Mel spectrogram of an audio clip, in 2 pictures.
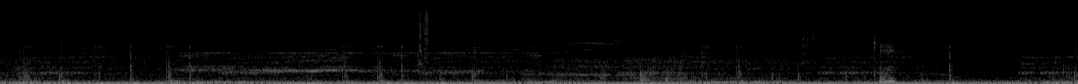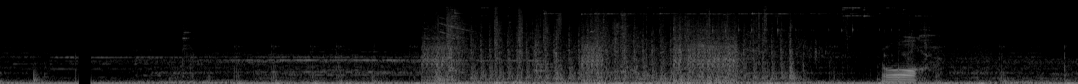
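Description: Footsteps clang on metal stairs and grating.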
